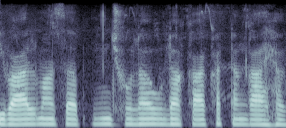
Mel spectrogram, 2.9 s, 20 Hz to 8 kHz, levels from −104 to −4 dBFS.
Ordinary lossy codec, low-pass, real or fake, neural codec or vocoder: none; 7.2 kHz; real; none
